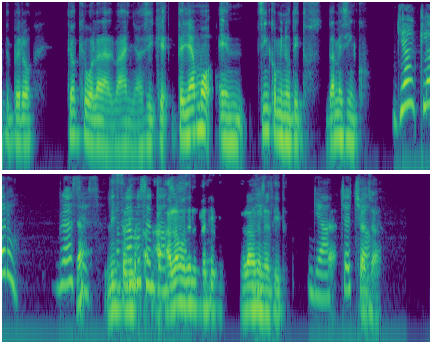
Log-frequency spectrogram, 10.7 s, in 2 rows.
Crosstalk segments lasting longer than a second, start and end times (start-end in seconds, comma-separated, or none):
6.3-7.7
